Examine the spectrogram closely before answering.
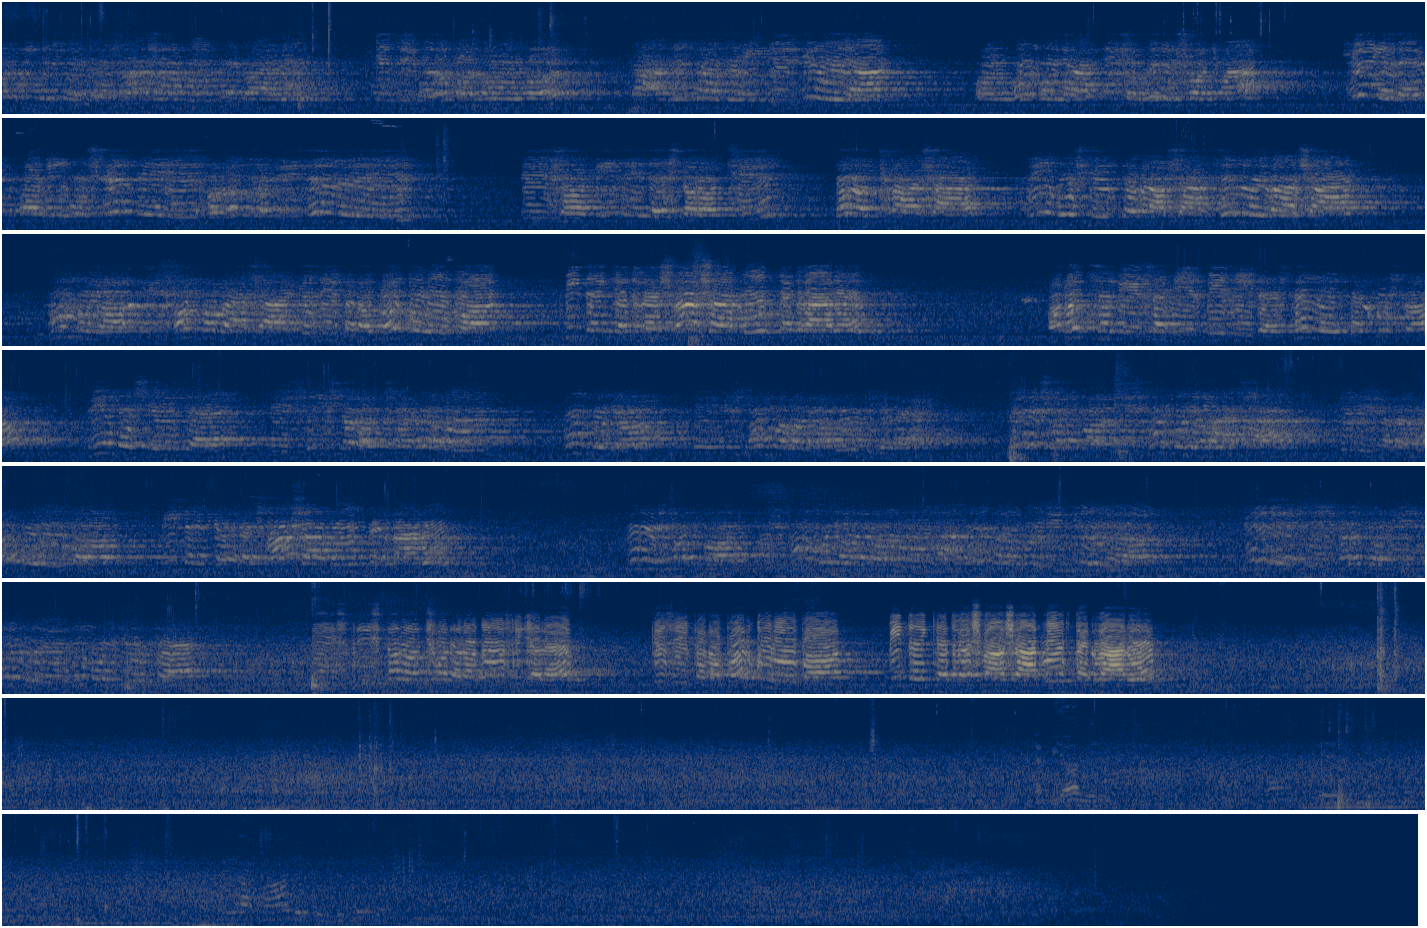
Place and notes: Sounds of unknown professions, mobile megaphone amplified fruit vendour in Budapest
A little red car packed with fruit and vegetables arrives at the foot of a monolithic soviet era residence building. Two men get out, one prepares to display the goods, the other walks up and down advertising what is on sale with the help of a megophone, making his voice be carried to the upmost storeys.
